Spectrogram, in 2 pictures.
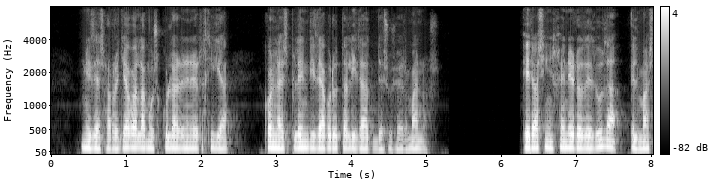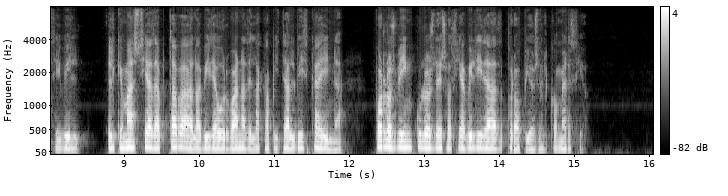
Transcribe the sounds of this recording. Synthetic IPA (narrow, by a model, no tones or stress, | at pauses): niðe̞saro̞ʝaβalamuskulaɾene̞ɾxia | ko̞nlae̞sple̞nd̪iðaβɾut̪aliðaðd̪e̞suse̞ɾmano̞s | e̞ɾasiŋxe̞neɾoðe̞ðuðae̞lmasθiβil | e̞lke̞masːeaðapt̪aβaːlaβiðauɾβanaðe̞lakapit̪alβiθkaina | po̞ɾlo̞zβiŋkulo̞zðe̞so̞θjaβiliðaðpɾʔo̞pjo̞zðe̞lko̞meɾθjo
